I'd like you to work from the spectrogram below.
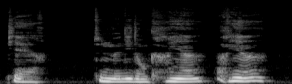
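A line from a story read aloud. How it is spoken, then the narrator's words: Anguished cry. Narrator (French): s'écria David, effrayant de douleur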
